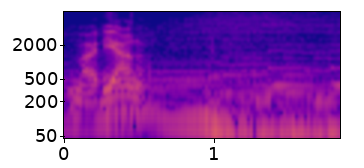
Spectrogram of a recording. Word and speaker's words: Mariano: My name is Mariano Martinez pronounced in Spanish Mariano and I'm the inventor of the world's first frozen margarita machine.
